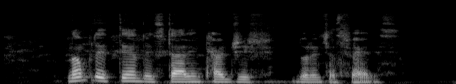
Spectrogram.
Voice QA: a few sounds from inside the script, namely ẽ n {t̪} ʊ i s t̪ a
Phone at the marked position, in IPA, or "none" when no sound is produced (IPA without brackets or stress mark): d̪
